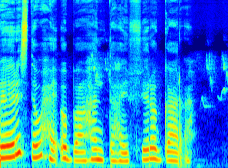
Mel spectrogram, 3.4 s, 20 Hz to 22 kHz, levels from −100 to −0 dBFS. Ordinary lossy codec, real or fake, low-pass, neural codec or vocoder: none; real; none; none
